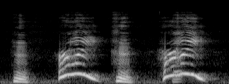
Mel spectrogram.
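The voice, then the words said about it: Imitates a bird calling a name. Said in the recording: “what did that bird sound like ... his Hurley Bird impression”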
